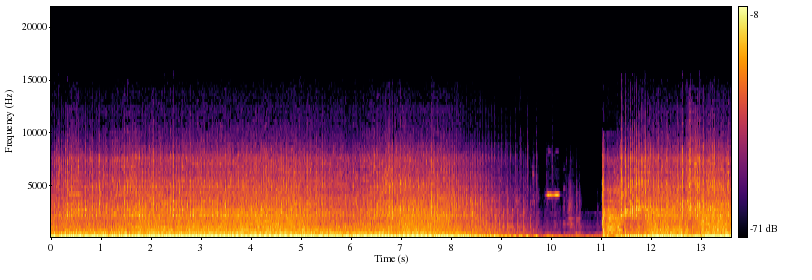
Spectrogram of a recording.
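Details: Briggs & Stratton 19.5 hp opposed-twin mower engine after starter replacement, cold start outdoors at 34°F: catches quickly, settles into a steady even low putter with a brief dip; healthy idle.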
